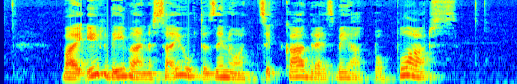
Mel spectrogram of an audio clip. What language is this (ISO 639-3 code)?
lav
